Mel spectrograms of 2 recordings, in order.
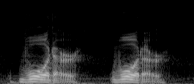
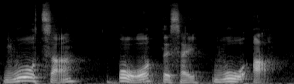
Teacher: You know how Americans, they have like soft T's and then they pronounce their R's, so they go like water, water, you know? Whereas like the British, they tend to have either hard T's or they do like the glottal T, so but then they do a schwa instead of pronouncing the R, so they say water or they say water.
